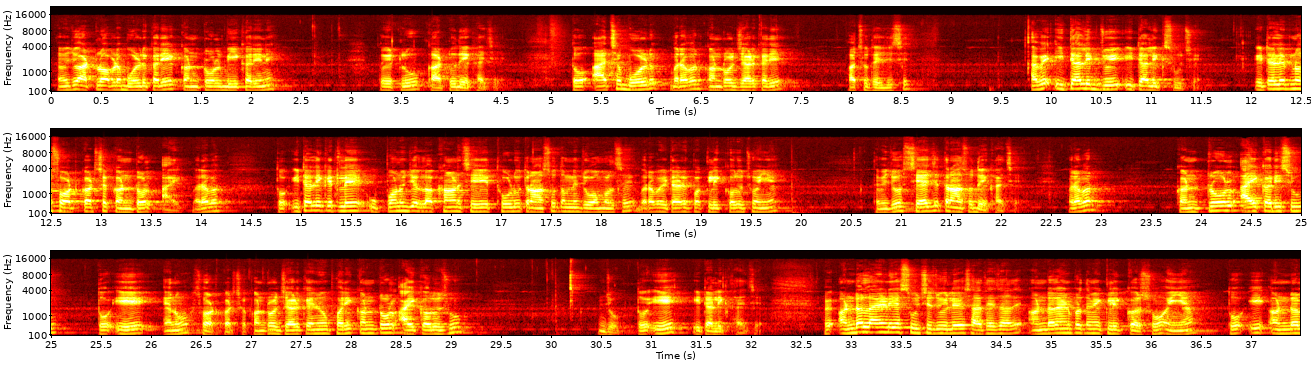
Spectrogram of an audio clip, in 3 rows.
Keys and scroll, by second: 1.4 ctrl+b, 5.9 ctrl+z, 25.8 ctrl+z, 28.6 ctrl+i.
